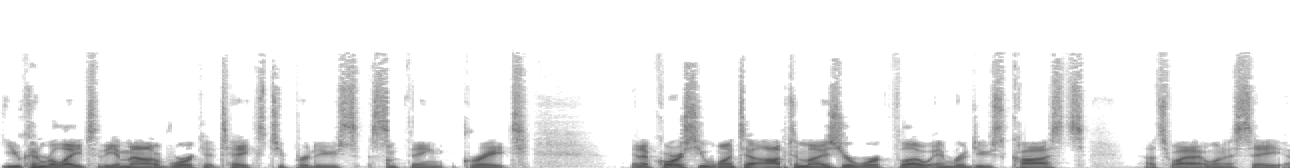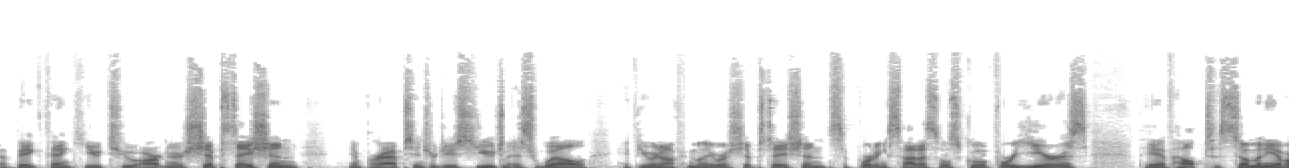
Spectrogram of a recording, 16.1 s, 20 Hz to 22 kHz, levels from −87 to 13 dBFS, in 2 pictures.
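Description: Speech clip with compressed frames skipped: short jumps ahead at 0.94 s (after "can relate to the"), 2.40, 9.02, 11.18 and 13.22 s. The gaps grow from about 50 ms to around 200 ms, consistent with whole 23.2 ms frames missing or rejected by the decoder.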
